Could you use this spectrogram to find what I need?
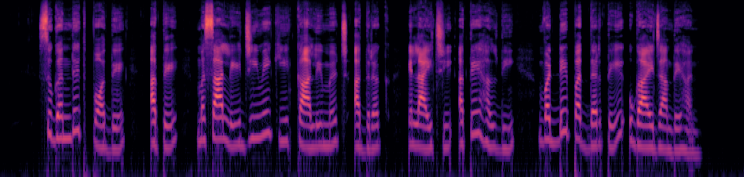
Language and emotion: Punjabi, neutral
